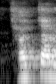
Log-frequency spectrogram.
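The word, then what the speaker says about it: 諸: 이런 의미를 하 이거 이런 때는 발음이 이런 때는 제가 아니라 저자로 읽는다 지어 지어 줄이면 지어 하면 저 아닙니까 저자를 저자를 읽는다 여기서 저라고 읽어야 된다 그러니까 뭐뭐에 이 숫자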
